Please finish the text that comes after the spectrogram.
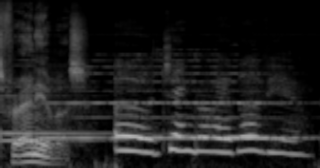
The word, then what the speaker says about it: Django: The name's Django. The D is silent.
